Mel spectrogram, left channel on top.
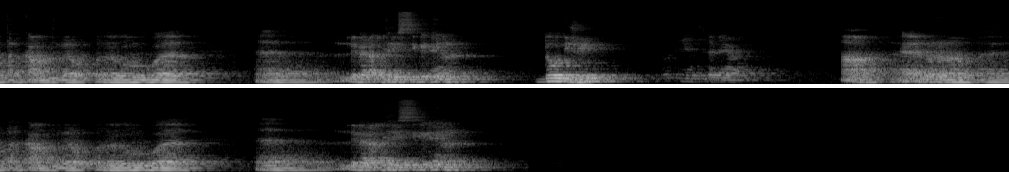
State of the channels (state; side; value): drops out; right; at 5.2 s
